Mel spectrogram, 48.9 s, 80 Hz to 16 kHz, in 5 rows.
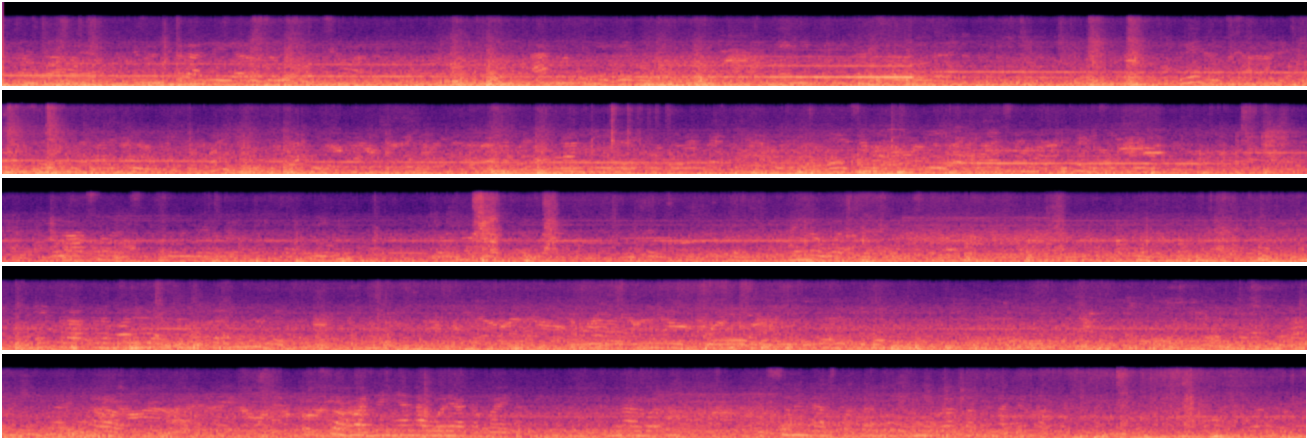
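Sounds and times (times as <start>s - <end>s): people talking indistinctly: 0.0s - 48.9s
train wheels rumbling on track: 0.0s - 48.9s.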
